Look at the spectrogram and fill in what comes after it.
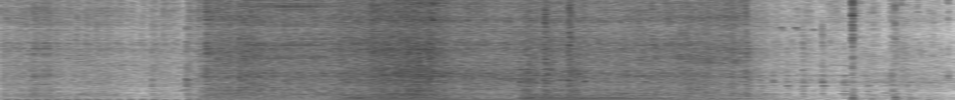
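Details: Motorcycle showing no MIL blink code that still stumbles after injection parts were replaced: it cranks and catches, then runs with an uneven, stumbling beat as it revs and settles. Engine misfire, cause unresolved.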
